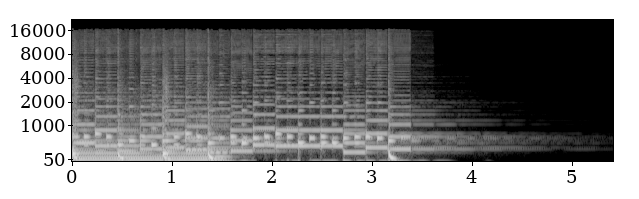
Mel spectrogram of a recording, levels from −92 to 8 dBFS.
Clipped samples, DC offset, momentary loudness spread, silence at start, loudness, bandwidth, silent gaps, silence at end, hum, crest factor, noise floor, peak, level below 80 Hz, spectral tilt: under 0.1%; under 0.1%; 6 LU; 0 s; -16 LUFS; 17 kHz; none; 1.75 s; none; 14 dB; -70 dBFS; -2 dBFS; -26 dBFS; -7 dB/octave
